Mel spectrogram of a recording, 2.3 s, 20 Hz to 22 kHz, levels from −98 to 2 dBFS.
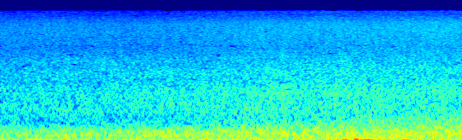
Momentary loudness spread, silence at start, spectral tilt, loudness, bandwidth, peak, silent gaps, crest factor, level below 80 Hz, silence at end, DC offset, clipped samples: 6 LU; 0 s; -5 dB/octave; -37 LUFS; 16 kHz; -14 dBFS; none; 18 dB; -38 dBFS; 0 s; under 0.1%; under 0.1%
